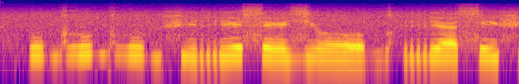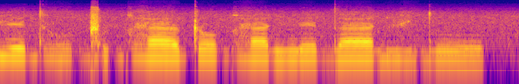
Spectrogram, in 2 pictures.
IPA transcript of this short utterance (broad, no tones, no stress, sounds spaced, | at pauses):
u ɡ ɦ u ɡʱ uː ɡ fʲ e rʲ e s eː zʲ oː ɡ | rʲ æː s i fʲ eː dʱ o̤ ɡ͡ǁ u ɡʱ æː ʈ oː ɡʱ æː ɡ ŋ eː d̪ æː ɡ vʲ æ̤ d̪ uː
